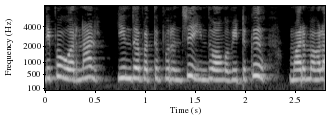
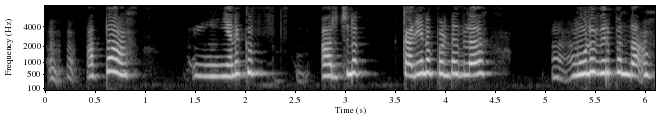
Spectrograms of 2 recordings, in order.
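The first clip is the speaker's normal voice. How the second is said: halting, stammered confession, pitched up; தயக்கமான ஒப்புதல்; 5 semitones higher, 3 dB louder than usual. Acted. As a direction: stammer shyly, long pauses, building to a louder finish. Shy daughter finally admits her willingness. (தயங்கித் திக்கி, உயர்ந்த குரலில் சம்மதம்)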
